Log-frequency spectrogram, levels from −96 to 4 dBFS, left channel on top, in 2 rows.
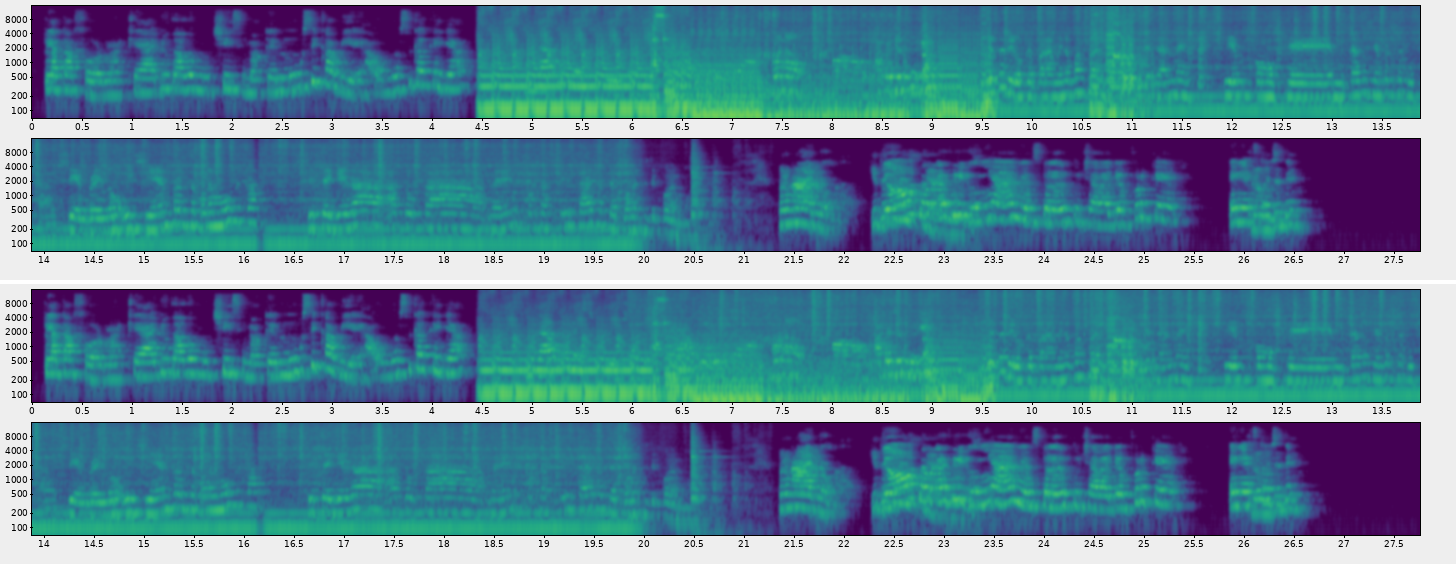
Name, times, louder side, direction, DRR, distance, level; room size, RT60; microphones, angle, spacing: voice 1, 0.1-4.3 4.6-7.7 8.0-9.0 21.5-21.9 22.3-25.4 25.8-26.6, right 2 dB, 35° right, 0.6 m, -33 dB
sound 1, 4.4-9.6 10.6-11.2, left 1 dB, 90° left, 0.6 m, -24 dB
sound 2, 5.9-20.0 20.5-21.0, right 3 dB, 75° right, 1.1 m, -37 dB
voice 2, 6.5-7.8 8.5-8.9 9.5-16.2 16.5-20.6 21.1-21.7 22.3-23.2 26.1-26.6, left 2 dB, 20° left, 0.4 m, -37 dB
2.6 x 2.2 x 2.8 m
head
